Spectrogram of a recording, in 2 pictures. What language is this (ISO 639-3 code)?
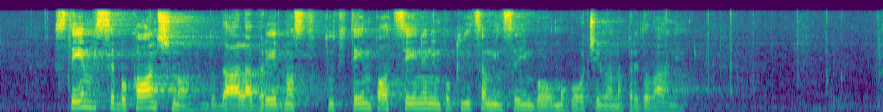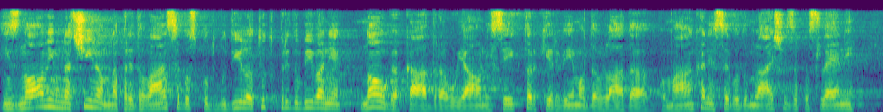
slv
